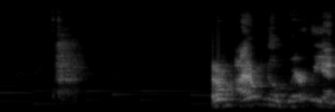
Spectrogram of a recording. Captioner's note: sighs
